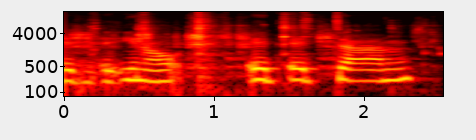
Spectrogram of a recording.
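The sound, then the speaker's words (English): A whisk clinking and scraping against a bowl as flaxseed is whisked into milk, in a run of quick metallic clinks with short pauses between strokes. “As you whisk it in, even immediately, you can feel the texture of your milk change as the flaxseed starts to soak.”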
